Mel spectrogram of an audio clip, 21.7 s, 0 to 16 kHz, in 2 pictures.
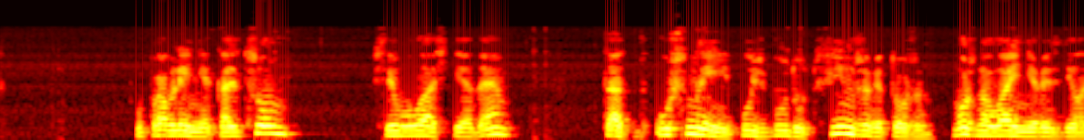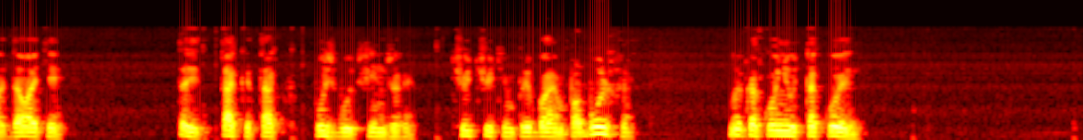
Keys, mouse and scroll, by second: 5.5 click, 7.8-13.1 drag, 13.8 click, 15.2-16.6 drag, 20.0-21.6 drag.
